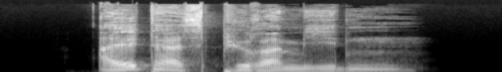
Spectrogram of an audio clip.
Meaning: plural of Alterspyramide
- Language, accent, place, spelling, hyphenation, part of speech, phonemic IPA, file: German, Germany, Berlin, Alterspyramiden, Al‧ters‧py‧ra‧mi‧den, noun, /ˈaltɐspyʁaˌmiːdən/, De-Alterspyramiden.ogg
